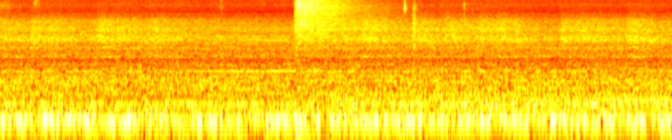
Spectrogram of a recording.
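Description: Steady low hum, with a brief hiss a little under four seconds in.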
